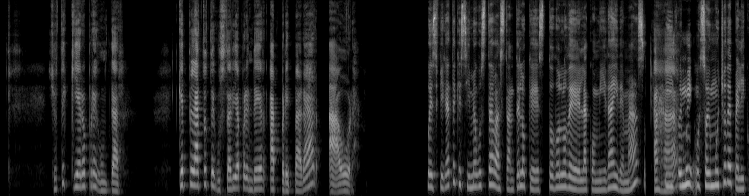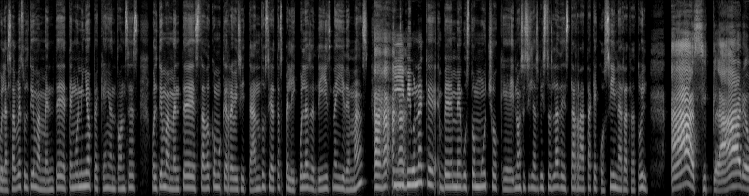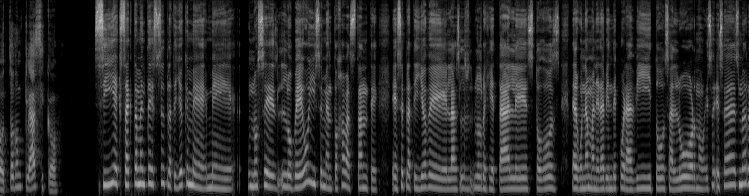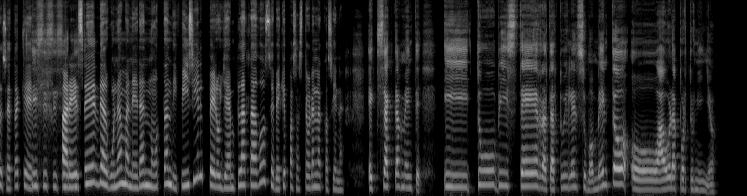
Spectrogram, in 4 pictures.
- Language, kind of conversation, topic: Spanish, podcast, ¿Qué plato te gustaría aprender a preparar ahora?
- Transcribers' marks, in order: other background noise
